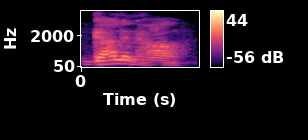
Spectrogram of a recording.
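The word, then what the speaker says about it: Gyllenhaal: un actor bueno que en realidad se pronuncia Jake galenhaal es un actor excelente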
